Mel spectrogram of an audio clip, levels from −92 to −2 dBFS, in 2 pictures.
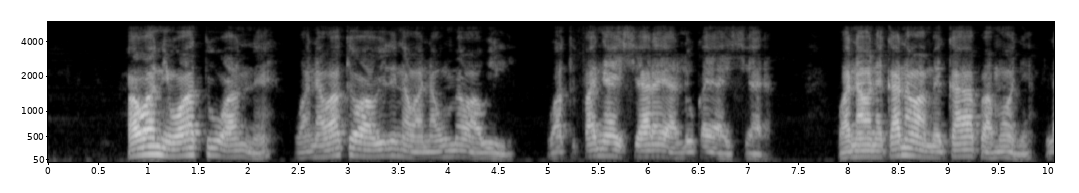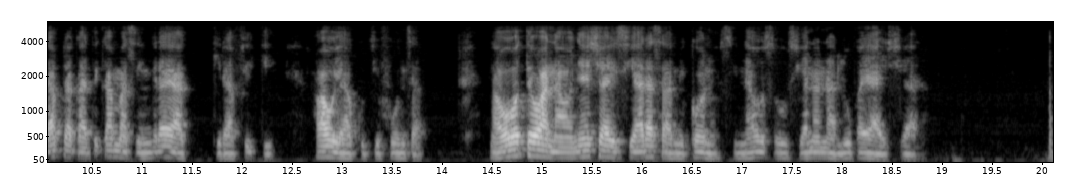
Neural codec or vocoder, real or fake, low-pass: none; real; 5.4 kHz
